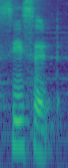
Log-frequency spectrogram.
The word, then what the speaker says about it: CSIRT: know what is csart the csiat is pronounced as C set which refers to the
